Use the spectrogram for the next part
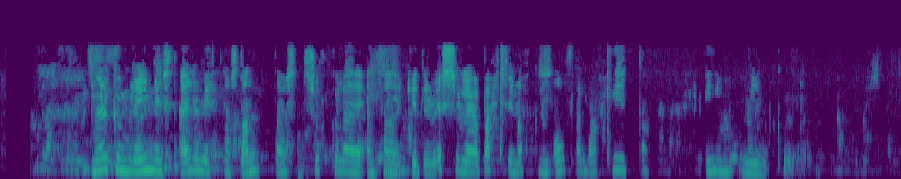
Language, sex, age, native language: Icelandic, female, 18-19, Icelandic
